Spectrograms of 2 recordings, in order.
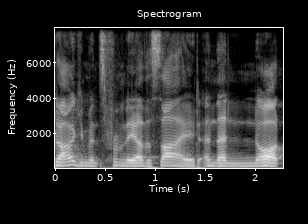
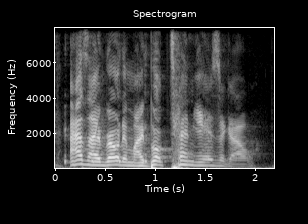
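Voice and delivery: strained, throat-tight put-on imitation voice; 2 semitones higher than usual. Speaker mimics someone who keeps saying a phrase, in a strained imitation voice. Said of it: "I'm going to stop doing the voice now, but, you know, it hurts the throat".

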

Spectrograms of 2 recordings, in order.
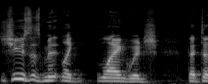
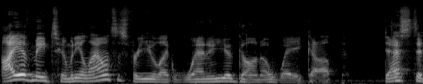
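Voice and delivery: ordinary talk

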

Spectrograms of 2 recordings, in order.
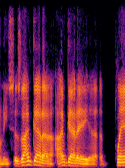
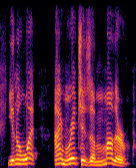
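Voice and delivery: high, shouted, yelled comeback; 6 semitones higher than usual. Retelling the coach's reply to a heckling student: imitating Ed Cooley shouting. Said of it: "Cooley shouts back at him".

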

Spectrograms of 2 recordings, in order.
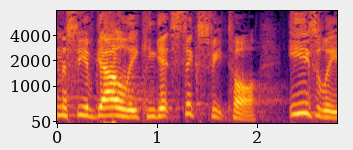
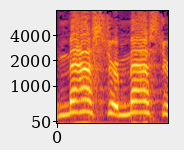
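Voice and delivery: mock screaming, much higher pitch; 6 semitones higher, 4 dB louder than usual. Retelling people bailing water on a sinking boat, acting out screaming. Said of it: "they're screaming over the waves".

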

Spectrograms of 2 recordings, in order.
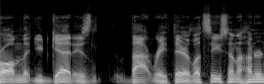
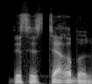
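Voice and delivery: put-on French accent. Recapping a film scene, quoting a man in a French accent. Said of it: "I don't know why he's French".

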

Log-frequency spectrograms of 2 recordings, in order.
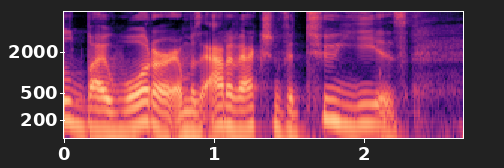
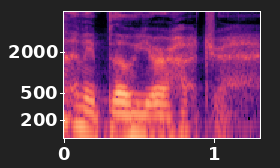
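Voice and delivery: low, creepy man voice, would-be sexy; 4 semitones lower, 4 dB quieter than usual. Talking about cleaning computers with another speaker; creepy man voice. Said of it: "I need to sound like a creepy man to be sexy".

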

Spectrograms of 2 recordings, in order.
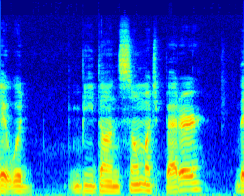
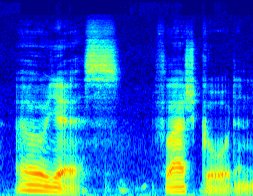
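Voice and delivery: silky evil henchman voice, very slow. Imitating a movie henchman: silky evil henchman voice. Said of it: "his voice is, like, silky, evil goodness".

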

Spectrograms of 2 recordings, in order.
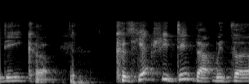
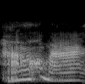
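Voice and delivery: committed, convincing nagging voice; 3 semitones higher than usual. Retelling a bit, the speaker voices Marge calling Homer; imitating Marge's nagging voice. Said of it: "I need my good nagging voice".

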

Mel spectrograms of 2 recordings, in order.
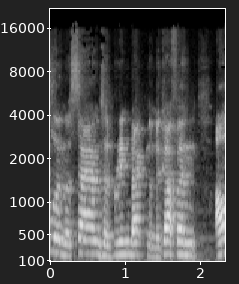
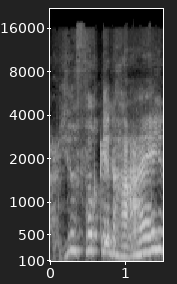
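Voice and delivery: hushed, voiceless half-whisper; 4 semitones higher, 5 dB quieter than usual. As Belwyn, leaning over to a companion, half-whispering. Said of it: "leans over and whispers".

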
